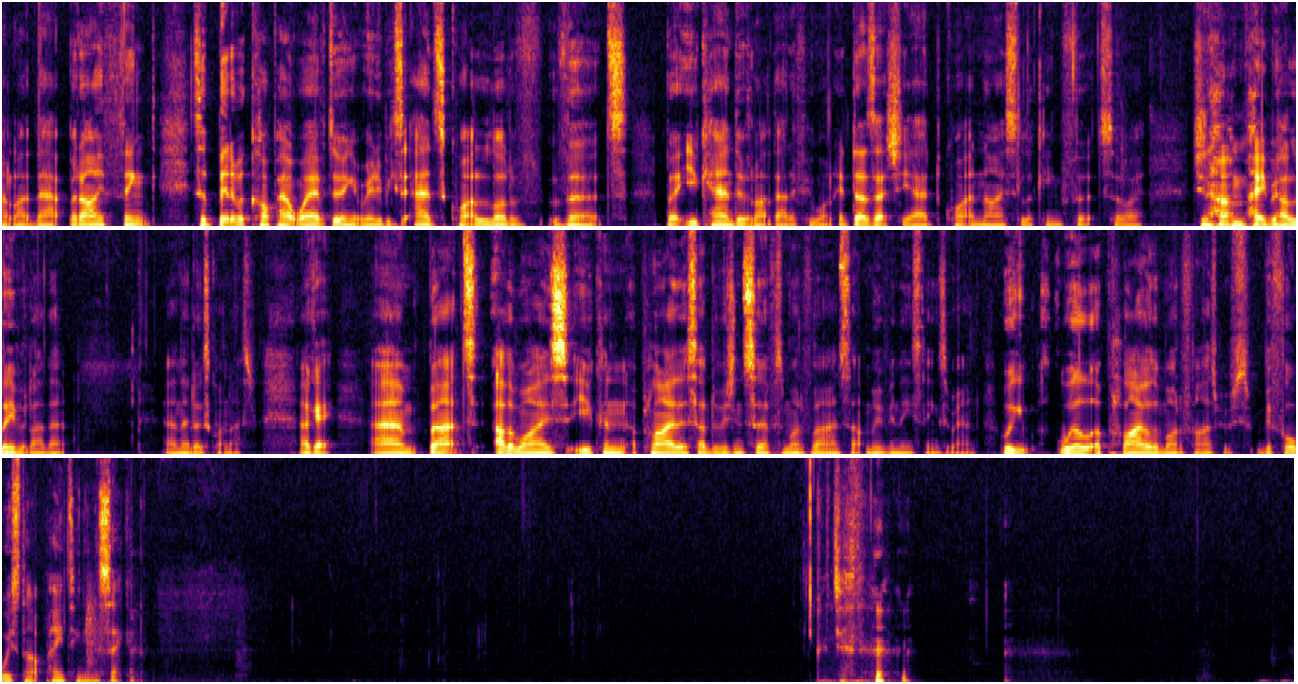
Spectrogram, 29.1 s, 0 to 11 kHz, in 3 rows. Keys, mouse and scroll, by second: 8.0 Tab, 8.3-11.9 middle drag, 11.9-12.5 scroll down 1, 12.5 middle click, 13.2 Tab, 13.6-29.1 middle drag.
